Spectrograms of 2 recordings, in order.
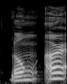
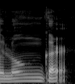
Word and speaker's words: longer: longer 아니고 longer 이렇게 발음이 됩니다.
